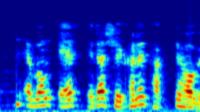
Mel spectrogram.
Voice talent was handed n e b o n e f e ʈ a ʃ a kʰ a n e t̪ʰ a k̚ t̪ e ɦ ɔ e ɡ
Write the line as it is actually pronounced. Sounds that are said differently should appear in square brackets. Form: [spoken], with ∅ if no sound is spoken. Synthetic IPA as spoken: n e b o [ŋ] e [s] e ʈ a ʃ [e] kʰ a n e t̪ʰ a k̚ t̪ e ɦ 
